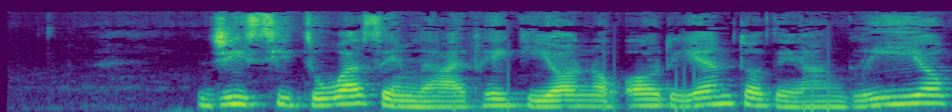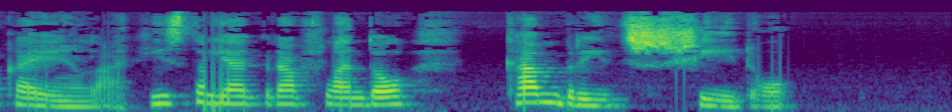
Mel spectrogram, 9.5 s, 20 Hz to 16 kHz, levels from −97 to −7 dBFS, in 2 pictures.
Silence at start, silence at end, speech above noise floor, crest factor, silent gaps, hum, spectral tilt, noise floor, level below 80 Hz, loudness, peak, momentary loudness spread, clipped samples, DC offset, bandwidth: 1 s; 0.8 s; 47 dB; 22 dB; none; none; -2.5 dB/octave; -69 dBFS; -58 dBFS; -21 LUFS; 0 dBFS; 14 LU; under 0.1%; under 0.1%; 11.5 kHz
